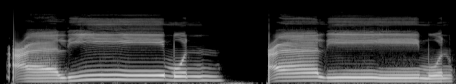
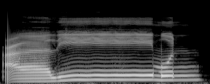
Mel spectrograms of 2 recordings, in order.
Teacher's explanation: Alimun tuh nada saya flat tapi dua harakatnya terjaga.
